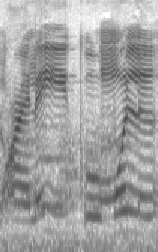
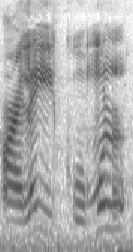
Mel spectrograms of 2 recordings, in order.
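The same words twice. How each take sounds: First: The final L has an extra bouncing echo sound. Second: The final L is said clearly without any bounce. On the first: The speaker calls it wrong. "tidak seperti itu ya. Kalau ada suara seperti itu namanya tawalud" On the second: The speaker calls it right. "Jadi bacanya jelas, tidak dengung, tidak mantul"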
